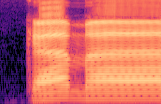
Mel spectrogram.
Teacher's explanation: Panjang hukum mad ini adalah 4 harokat. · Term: mad jaiz munfasil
